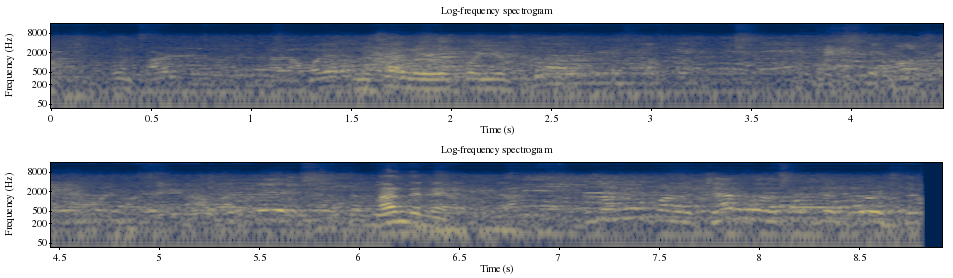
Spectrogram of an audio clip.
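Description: Several men talk loudly nearby in a noisy, echoing hall.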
